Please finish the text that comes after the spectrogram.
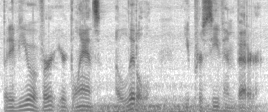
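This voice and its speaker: A man's voice: deep voice, moderate pace, very noisy. A man hosting a gaming video, reading story text aloud dramatically and breaking off for casual, wry asides.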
